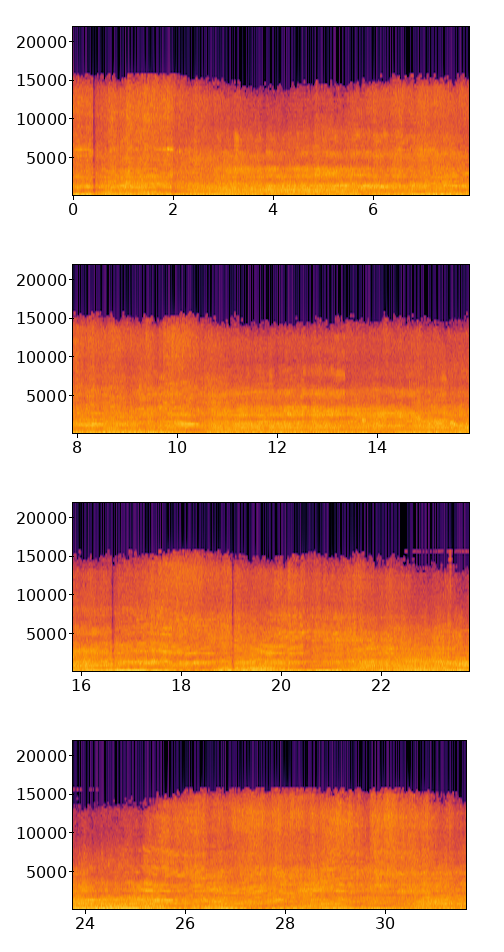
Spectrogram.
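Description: Yamaha cadet-class two-stroke kart engines racing past, their pitch rising and falling as the karts accelerate out of corners and ease off into them.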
